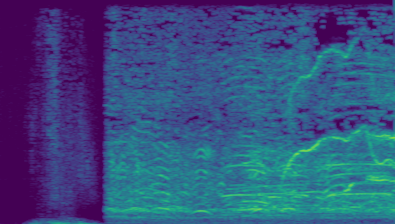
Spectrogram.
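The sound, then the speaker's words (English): A low rumble for about a second, then a loud, dense crowd of Palestinians erupts in jeering at women hostages being released back into Israel, many overlapping voices shouting and calling out, with shrill whistle-like cries rising above the steady roar. “Here you can see crowds of Palestinians jeering at, mocking women being released back into Israel after being held hostage for a month and a half.”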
